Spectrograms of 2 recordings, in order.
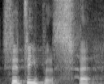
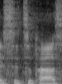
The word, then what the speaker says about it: Tsitsipas: Clash with Stefanos, I can't even pronounce his surname, Tsitsipas, which saw Kyrgios slap with another fine. Mate, you're supposedly a tennis fan. Your name is P-I-E-R-S, Pierce. Yeah, definitely learn to say Tsitsipas.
